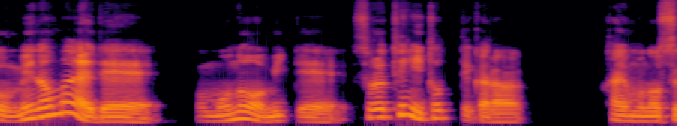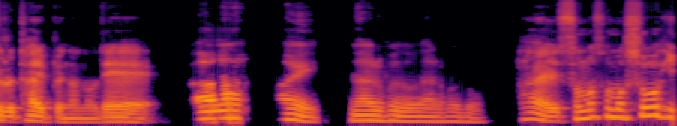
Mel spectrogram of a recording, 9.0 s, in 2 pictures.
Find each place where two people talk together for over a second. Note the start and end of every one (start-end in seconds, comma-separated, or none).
none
